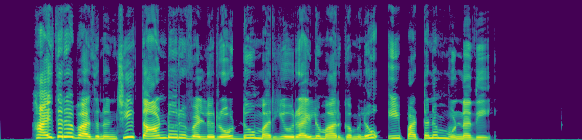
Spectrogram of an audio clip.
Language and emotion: Telugu, neutral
